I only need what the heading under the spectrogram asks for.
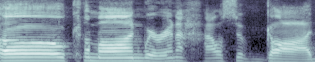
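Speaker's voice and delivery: slow, sarcastic, fake-sounding drawl. Mocking what Letitia James said to hecklers: imitating Letitia James sarcastically. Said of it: "that was sarcastic and fake".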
